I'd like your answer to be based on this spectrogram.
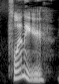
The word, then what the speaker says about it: Pliny: Pliny.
